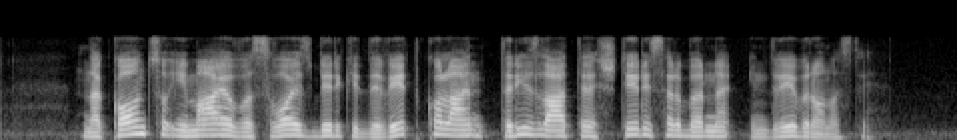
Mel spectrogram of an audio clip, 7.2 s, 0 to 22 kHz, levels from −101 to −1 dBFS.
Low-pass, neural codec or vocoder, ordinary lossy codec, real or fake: 7.2 kHz; vocoder, 22.05 kHz, 80 mel bands, WaveNeXt; none; fake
